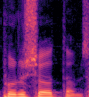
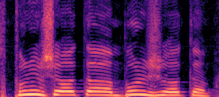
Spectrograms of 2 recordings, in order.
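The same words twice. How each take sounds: First: Said in the usual way. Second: Much higher and louder, calling across the house; shouting for the servant. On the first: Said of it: "she shouted for". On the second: Retold or imitated. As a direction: yell the name down the hall for help. She shouted for.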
